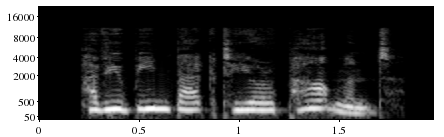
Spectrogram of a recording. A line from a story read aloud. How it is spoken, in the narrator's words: asked urgently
